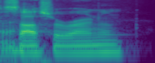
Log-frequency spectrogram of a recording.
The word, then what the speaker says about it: Saoirse Ronan: Saoirse Ronan.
